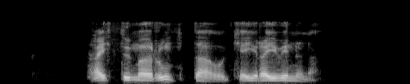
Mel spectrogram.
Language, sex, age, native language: Icelandic, male, 20-29, Icelandic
